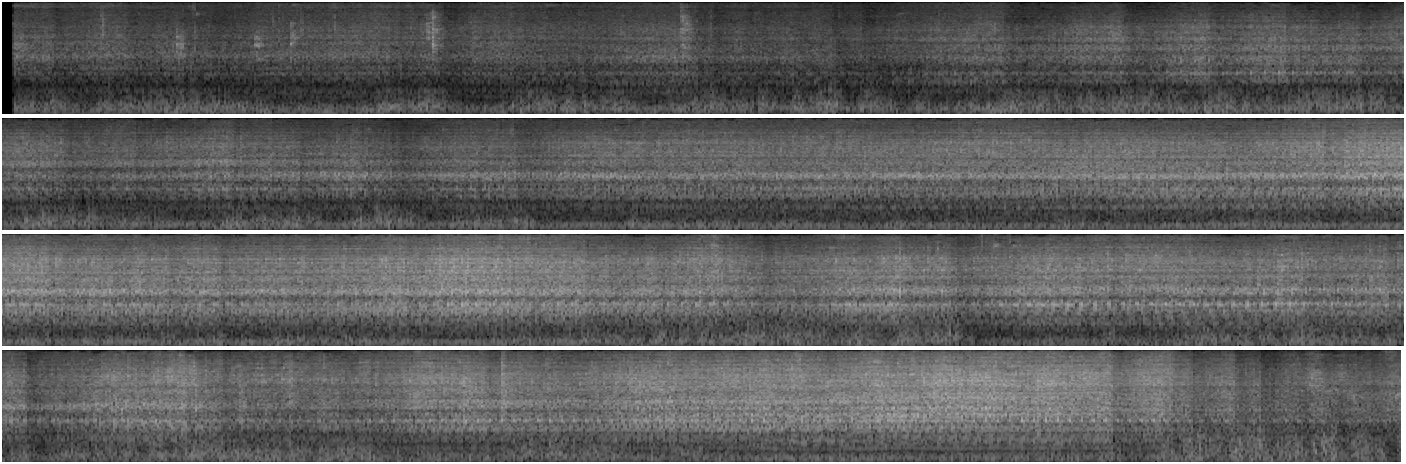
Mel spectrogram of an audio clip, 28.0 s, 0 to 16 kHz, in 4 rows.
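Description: Case 2090 tractor's 8.3-litre six-cylinder diesel engine running steadily under load while pulling a harrow across the field. It grows louder through the middle as the tractor comes past.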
